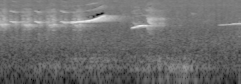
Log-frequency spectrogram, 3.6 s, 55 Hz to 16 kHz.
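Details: Oriental magpie-robin in Ubon Ratchathani, Thailand, recorded on 18 April 2022 with a Nikon P1000: a long rising whistle, a brief upslurred note, then a thin level whistle, over quieter twittering.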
